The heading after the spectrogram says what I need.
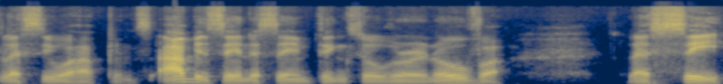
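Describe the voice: A man's low voice at a moderate pace. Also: dry, close sound with no echo.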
